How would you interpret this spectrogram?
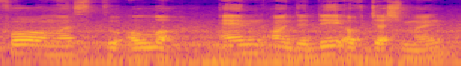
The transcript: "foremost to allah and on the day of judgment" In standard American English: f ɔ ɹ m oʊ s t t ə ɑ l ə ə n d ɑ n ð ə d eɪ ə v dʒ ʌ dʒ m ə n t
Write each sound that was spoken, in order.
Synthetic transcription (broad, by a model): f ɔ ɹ m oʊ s t t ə ɑ l ə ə n ɑ n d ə d eɪ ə f dʒ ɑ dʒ m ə n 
